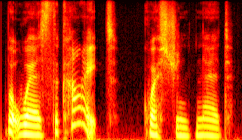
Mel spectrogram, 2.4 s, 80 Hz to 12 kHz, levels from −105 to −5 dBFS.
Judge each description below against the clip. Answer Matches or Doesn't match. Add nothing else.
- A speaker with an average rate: Matches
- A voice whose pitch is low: Doesn't match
